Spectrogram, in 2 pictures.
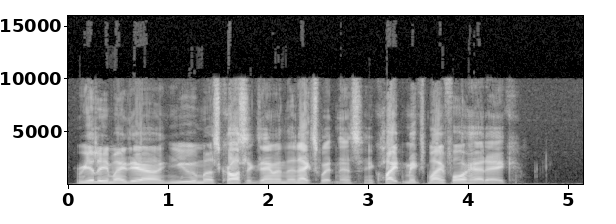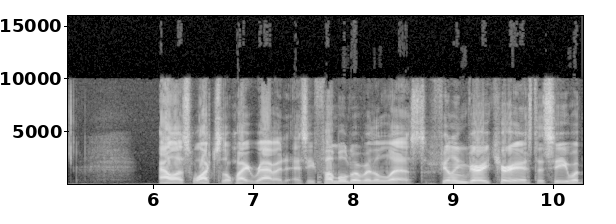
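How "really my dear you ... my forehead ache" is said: ordinary delivery, nothing marked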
